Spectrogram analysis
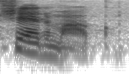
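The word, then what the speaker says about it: Tschermak: Hugo de Vries, Correns and वॉन शेरमार्क, टी is silent of शेरमार्क।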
